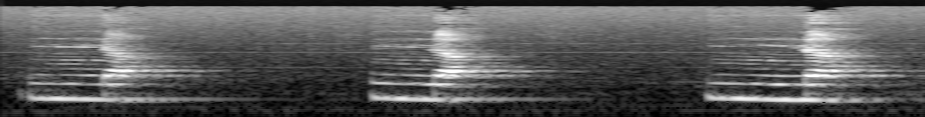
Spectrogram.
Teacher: when we pronounce n we use the very tip of our tongue the tip of our tongue touch the back of our teeth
